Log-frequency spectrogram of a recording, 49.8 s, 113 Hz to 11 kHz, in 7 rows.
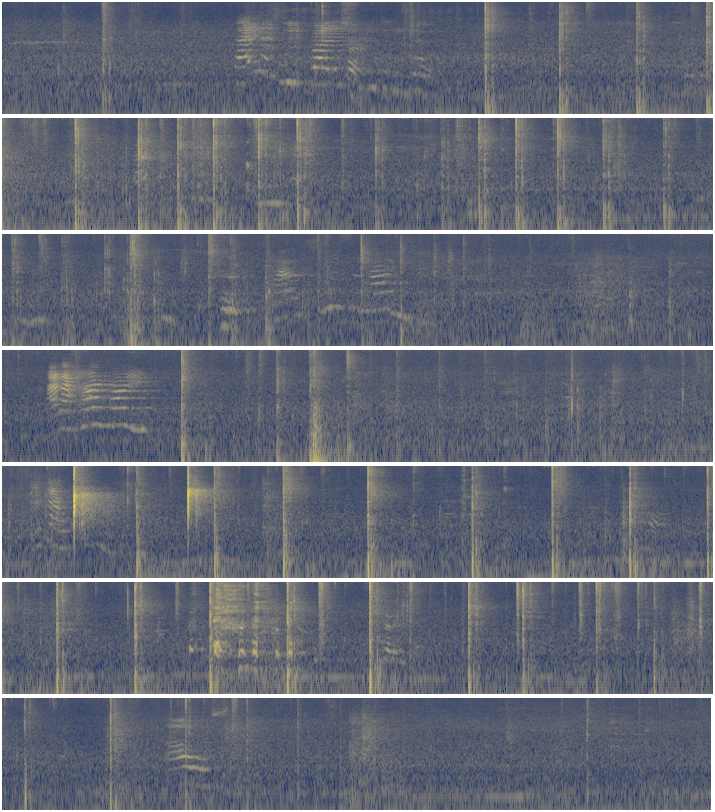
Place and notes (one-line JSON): {"title": "AfricanTide, Igglehorst, Dortmund - Corinas ball game...", "date": "2017-05-15 10:15:00", "description": "Corina is one of the ladies looking after the children at AfricanTide Igglehorst.", "latitude": "51.51", "longitude": "7.41", "altitude": "87", "timezone": "Europe/Berlin"}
